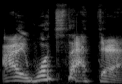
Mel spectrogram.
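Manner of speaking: high, very loud goblin voice. Voicing a goblin who hears something nearby: goblin voice. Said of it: "you hear one of these goblins go".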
